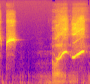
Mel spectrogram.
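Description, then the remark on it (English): A brief, shrill whistle tone sounds, then after a pause a longer, wavering whistle blast rises over faint background noise, moderately loud; a single whistle signalling the start of the second half. “They just only do one whistle to start.”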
